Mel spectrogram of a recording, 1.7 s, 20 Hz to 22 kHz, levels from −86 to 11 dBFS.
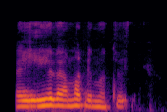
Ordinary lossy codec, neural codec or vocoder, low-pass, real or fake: none; codec, 24 kHz, 1.5 kbps, HILCodec; 10.8 kHz; fake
